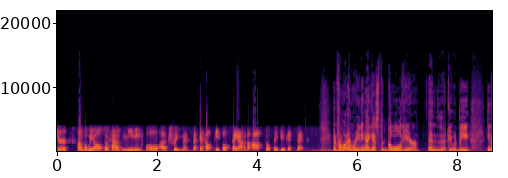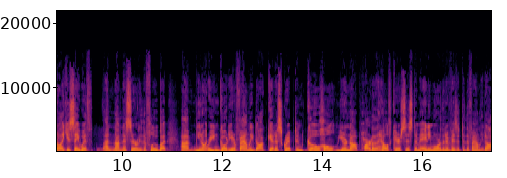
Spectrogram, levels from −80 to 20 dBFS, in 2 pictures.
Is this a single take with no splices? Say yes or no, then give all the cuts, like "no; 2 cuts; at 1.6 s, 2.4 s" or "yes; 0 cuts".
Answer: no; 2 cuts; at 7.8 s, 11.7 s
